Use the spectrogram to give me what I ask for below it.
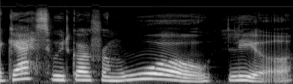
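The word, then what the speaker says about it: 六: 6 is Leo, which apparently is a lucky number. It sounds very much like Leo to me. It's falling tone on the U.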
